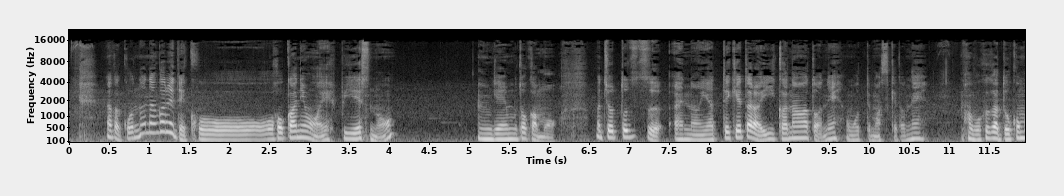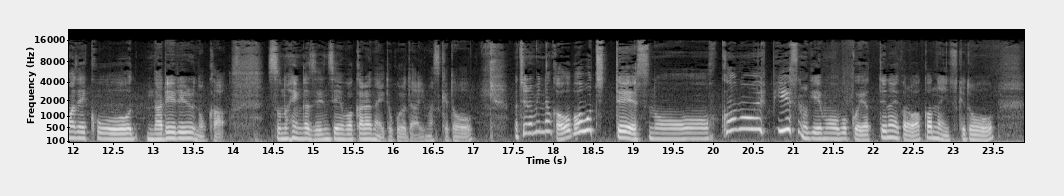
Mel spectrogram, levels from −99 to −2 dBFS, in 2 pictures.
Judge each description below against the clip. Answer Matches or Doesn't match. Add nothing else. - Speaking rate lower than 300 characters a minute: Doesn't match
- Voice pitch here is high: Doesn't match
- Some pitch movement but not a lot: Matches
